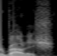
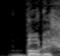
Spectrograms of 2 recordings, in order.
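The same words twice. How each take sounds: First: Bowdish with an OW sound, BOW-dish; alternative pronunciation. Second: Bowdish with a long O, BOH-dish; first pronunciation option. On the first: Host offers guest the other reading of the name, Bowdish as BOW-dish. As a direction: say Bowdish with "bow" rhyming with cow. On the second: Host offers guest one reading of the name, Bowdish as BOH-dish. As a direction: say Bowdish with "bow" as in rainbow. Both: Shown as a demonstration. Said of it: "Is it Charles Bowdish or Bowdish".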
